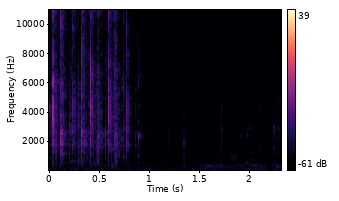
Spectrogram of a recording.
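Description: A rapid, even run of light clicks or taps, about eleven a second, that stops just under a second in.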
